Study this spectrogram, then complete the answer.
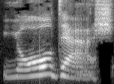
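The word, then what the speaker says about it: Yoldaş: So Yoldash is how you pronounce the last name, which if you looked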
